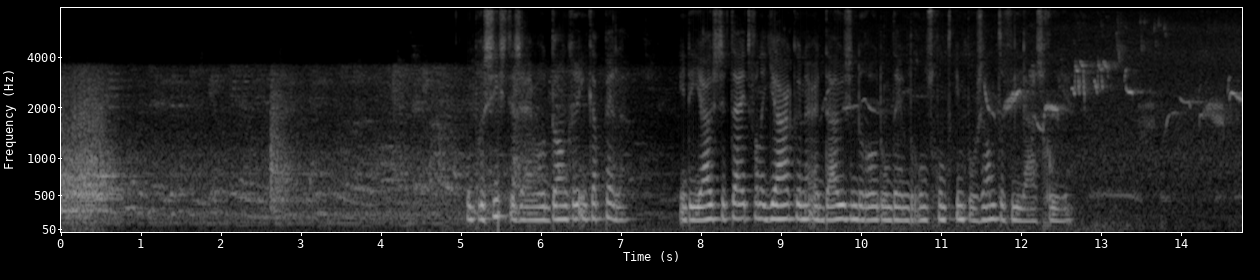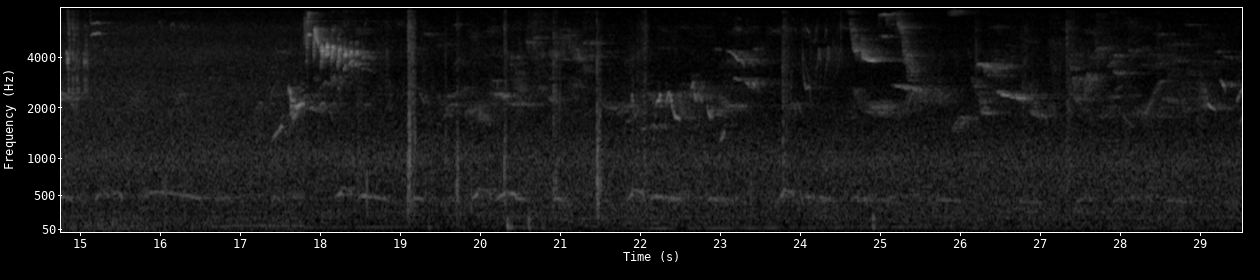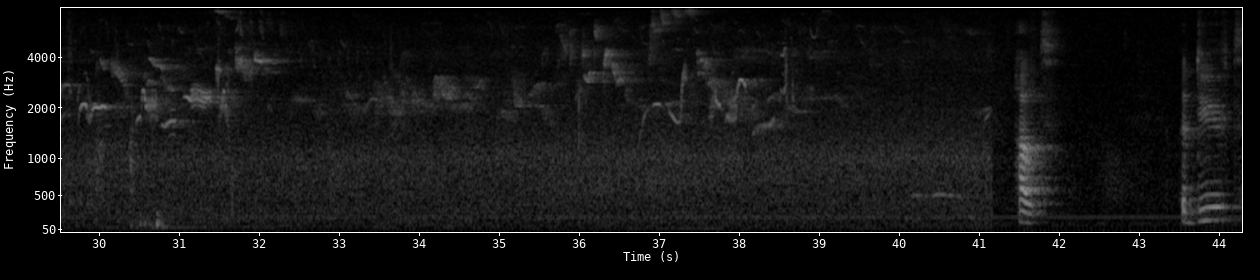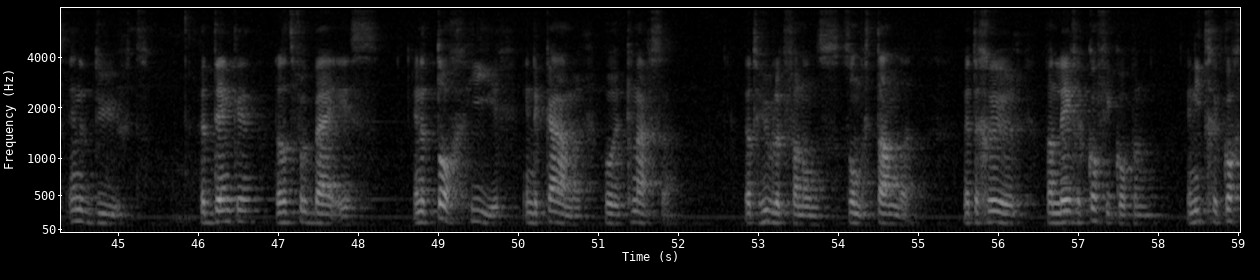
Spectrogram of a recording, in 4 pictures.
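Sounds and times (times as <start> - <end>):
faint background noise: 0.0 - 59.0
birds chirping and whistling: 9.4 - 16.5, 17.2 - 41.2
faint steady hiss: 10.4 - 59.0.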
